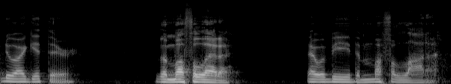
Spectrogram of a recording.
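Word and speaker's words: muffuletta: I get there the muffaletta that would be the mufa mafala are you sure how's it spelled well it's spelled with an e but everybody says mafada okay my bad I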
